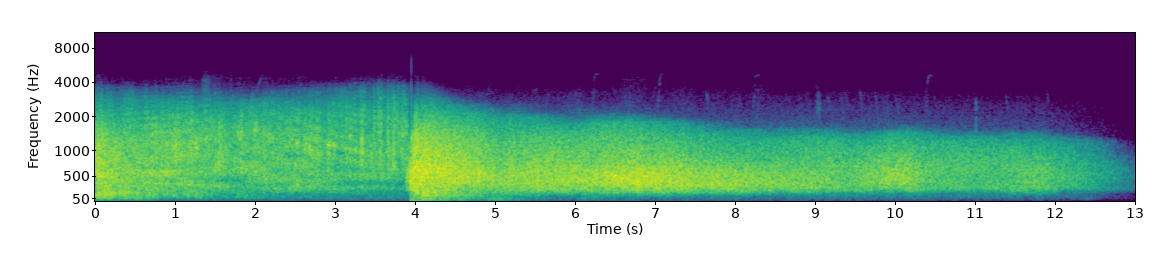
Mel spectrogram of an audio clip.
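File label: artillery medium; Call of Duty Modern Warfare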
